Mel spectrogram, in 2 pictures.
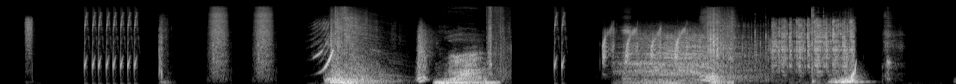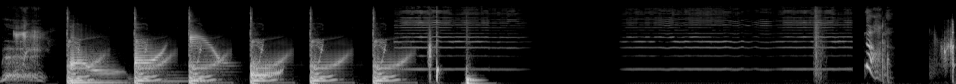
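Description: A string of short cartoon sound effects, then a run of bouncing sounds about two a second, each falling in pitch, as larvae jump on a blown-up balloon. Near the end a mosquito's thin, steady buzzing whine takes over.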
